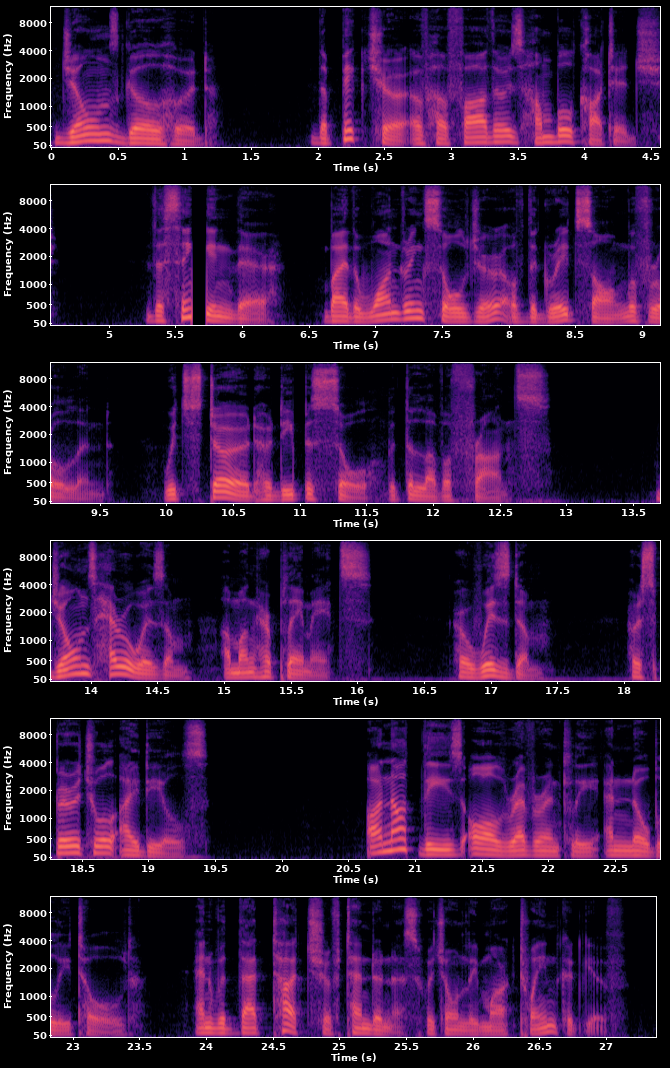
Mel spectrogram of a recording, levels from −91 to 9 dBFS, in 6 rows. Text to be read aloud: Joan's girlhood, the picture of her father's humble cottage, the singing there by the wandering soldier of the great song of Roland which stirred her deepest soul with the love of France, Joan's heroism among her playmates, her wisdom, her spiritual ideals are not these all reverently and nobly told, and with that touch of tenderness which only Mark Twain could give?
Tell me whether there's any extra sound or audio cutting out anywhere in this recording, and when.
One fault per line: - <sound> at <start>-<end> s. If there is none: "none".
- dropout at 5.6-5.7 s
